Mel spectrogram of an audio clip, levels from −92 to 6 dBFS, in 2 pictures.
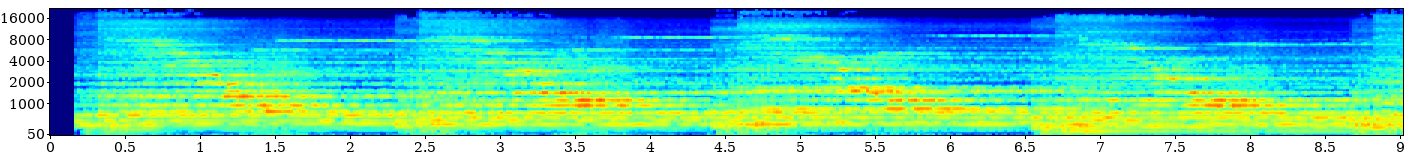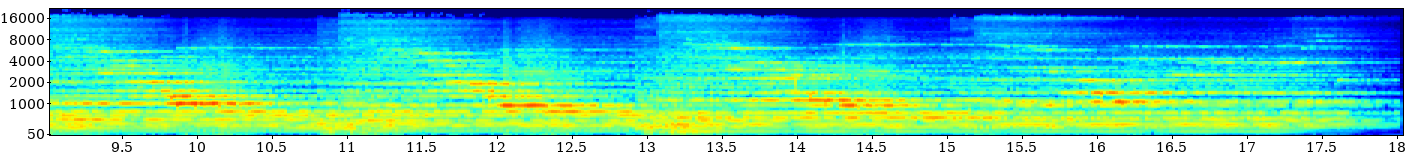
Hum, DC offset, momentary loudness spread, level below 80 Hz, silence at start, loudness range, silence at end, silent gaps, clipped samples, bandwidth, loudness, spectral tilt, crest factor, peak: none; under 0.1%; 11 LU; -60 dBFS; 0.15 s; 3 LU; 0.05 s; none; under 0.1%; over 20 kHz; -20 LUFS; -3 dB/octave; 18 dB; -4 dBFS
